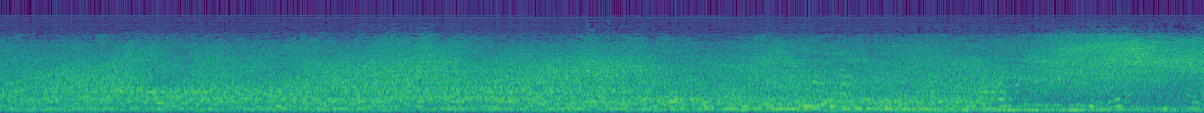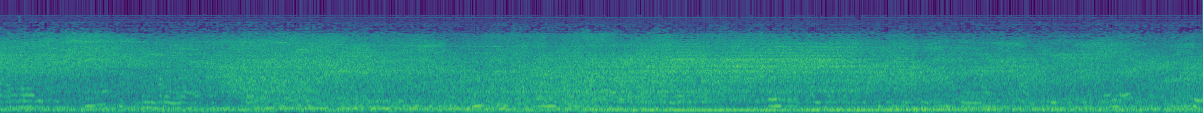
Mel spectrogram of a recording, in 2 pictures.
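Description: An ATR turboprop airliner arriving from Dublin, its loud droning engine roar filling the whole stretch, swelling midway as it passes near, with a person talking over it at times.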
